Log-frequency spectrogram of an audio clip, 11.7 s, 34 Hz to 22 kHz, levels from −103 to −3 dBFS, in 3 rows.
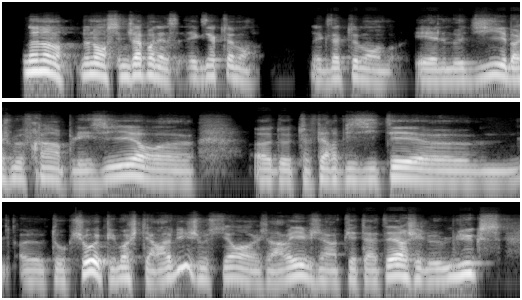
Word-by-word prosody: Non, 210 Hz, +1 st, +7 dB
non, 215 Hz, -1 st, +9 dB, 0.2 s
non, 170 Hz, -, 0 dB
non 170 Hz, -3 st, +6 dB
c'est 150 Hz, -, -4 dB
une 150 Hz, -, 0 dB
japonaise 170 Hz, -6 st, +3 dB
exactement 140 Hz, -4 st, -4 dB, 0.4 s
exactement 115 Hz, -2 st, -5 dB
et 120 Hz, -, -4 dB
elle 120 Hz, 0 st, -2 dB
me 120 Hz, 0 st, -3 dB
dit: 145 Hz, +8 st, -2 dB
«Eh -, -, +3 dB
bah, 130 Hz, -2 st, +2 dB
je 125 Hz, -, -8 dB
me 130 Hz, -, -3 dB
ferai 135 Hz, +2 st, -6 dB
un 125 Hz, -2 st, -2 dB
plaisir, 130 Hz, +6 st, +1 dB
heu, 110 Hz, -2 st, -5 dB, 0.5 s
heu, 120 Hz, 0 st, -3 dB
de 115 Hz, 0 st, -5 dB
te 110 Hz, -, -11 dB
faire 120 Hz, +3 st, -3 dB
visiter, 120 Hz, +4 st, 0 dB
hem 110 Hz, -2 st, -3 dB, 0.2 s
heu, 110 Hz, 0 st, -8 dB
Tokyo.» 115 Hz, -, +5 dB
et -, -, +7 dB
puis 125 Hz, -, -6 dB
moi 140 Hz, -, +1 dB
j'étais 125 Hz, -3 st, -5 dB
ravi, 220 Hz, -, +1 dB
je -, -, -2 dB
me -, -, -5 dB
suis -, -, -14 dB
dit: 135 Hz, -, -4 dB
«Ah, 130 Hz, -4 st, 0 dB
j'arrive 120 Hz, +9 st, 0 dB
j'ai 120 Hz, -1 st, -7 dB
un 110 Hz, -1 st, -6 dB
pied 115 Hz, +1 st, -8 dB
à 110 Hz, -, -4 dB
terre, 155 Hz, +5 st, +6 dB
j'ai 130 Hz, -3 st, -2 dB
le 120 Hz, +1 st, -4 dB
luxe, 160 Hz, +8 st, 0 dB
120 Hz, 245 wpm, -23 LUFS, 115-145 Hz, 0.5 s, non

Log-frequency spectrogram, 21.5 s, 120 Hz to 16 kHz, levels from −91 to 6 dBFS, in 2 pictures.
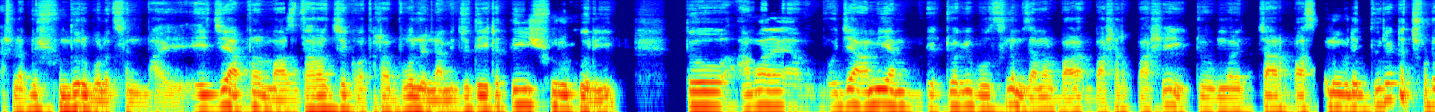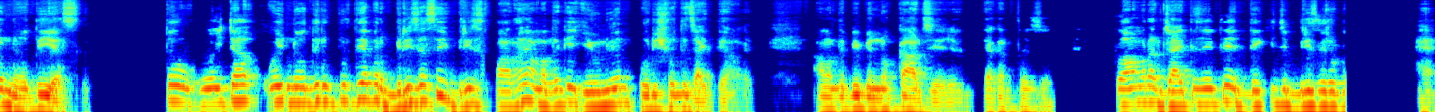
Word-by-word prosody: আসলে 115 Hz, -, -5 dB
আপনি 125 Hz, 0 st, +1 dB
সুন্দর 125 Hz, +2 st, +4 dB
বলেছেন 100 Hz, 0 st, -2 dB
ভাই। 95 Hz, -, -7 dB, 0.2 s
এই 130 Hz, -, +6 dB
যে 165 Hz, -, +5 dB
আপনার 130 Hz, +1 st, -1 dB
মাছ 105 Hz, 0 st, +1 dB
ধরার 125 Hz, +1 st, +4 dB
যে 130 Hz, -, +2 dB
কথাটা 110 Hz, +1 st, -3 dB
বললেন 115 Hz, -3 st, +5 dB
আমি 105 Hz, -, +1 dB
যদি 120 Hz, +2 st, +1 dB
এটাতেই 140 Hz, +6 st, +1 dB
শুরু 140 Hz, -2 st, +4 dB
করি। 110 Hz, -3 st, +3 dB, 0.6 s
তো 150 Hz, -, +5 dB, 0.4 s
আমায় 150 Hz, +2 st, +2 dB, 0.4 s
ওই 140 Hz, -, -4 dB
যে 165 Hz, -, +4 dB
আমি 160 Hz, +2 st, +6 dB, 0.4 s
একটু 130 Hz, +2 st, -11 dB
আগে 150 Hz, +1 st, +1 dB
বলছিলাম 125 Hz, +6 st, 0 dB
যে -, -, -2 dB
আমার 120 Hz, 0 st, 0 dB
বারা 110 Hz, +2 st, 0 dB
বাসার 115 Hz, +3 st, -5 dB
পাশে 115 Hz, +7 st, -5 dB
একটু 115 Hz, +2 st, -10 dB, 0.2 s
মানে 110 Hz, -1 st, 0 dB
৪ 125 Hz, -1 st, +1 dB
৫ 125 Hz, -1 st, -1 dB
কিলোমিটার 135 Hz, -1 st, +2 dB
দূরে 165 Hz, +6 st, 0 dB
একটা 255 Hz, -, 0 dB
ছোট 155 Hz, -, -5 dB, 0.2 s
নদী 115 Hz, +3 st, +3 dB
আছে। -, -, -9 dB, 0.6 s
তো -, -, 0 dB, 0.3 s
ওইটা 175 Hz, +3 st, +2 dB, 0.2 s
ওই 190 Hz, -, +5 dB
নদীর 180 Hz, +2 st, 0 dB
উপর 190 Hz, +2 st, -5 dB
দিয়ে 215 Hz, +2 st, +2 dB
আবার 195 Hz, -5 st, +1 dB
bridge 170 Hz, +6 st, +2 dB
আছে। 255 Hz, -, +1 dB
bridge 165 Hz, +1 st, -1 dB
পার 150 Hz, -1 st, -3 dB
হয়ে 200 Hz, +2 st, -1 dB
আমাদেরকে 160 Hz, +2 st, 0 dB
ইউনিয়ন 155 Hz, +4 st, +2 dB
পরিষদে 130 Hz, +1 st, -1 dB
যাইতে 95 Hz, -, -6 dB
হয়, -, -, -21 dB, 0.5 s
আমাদের 120 Hz, -1 st, -2 dB
বিভিন্ন 120 Hz, -3 st, +3 dB
কাজে 110 Hz, -4 st, -2 dB
য -, -, -9 dB, 0.2 s
দেখার 110 Hz, 0 st, -7 dB, 0.2 s
জ -, -, -16 dB, 0.5 s
তো -, -, -12 dB
আমরা 180 Hz, +1 st, -3 dB
যাইতে, 150 Hz, +2 st, 0 dB
যাইতে 170 Hz, +3 st, 0 dB, 0.2 s
দেখি 155 Hz, +2 st, -2 dB
যে -, -, +1 dB
bridge 150 Hz, +1 st, +2 dB
এর 150 Hz, -, +2 dB
উপ 145 Hz, -, -6 dB, 0.6 s
হ্যাঁ 105 Hz, -3 st, -10 dB
135 Hz, 205 wpm, -19 LUFS, 120-160 Hz, 0.6 s, এই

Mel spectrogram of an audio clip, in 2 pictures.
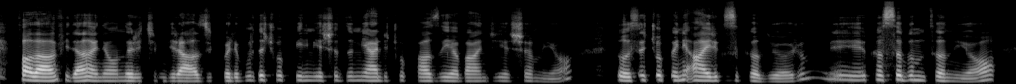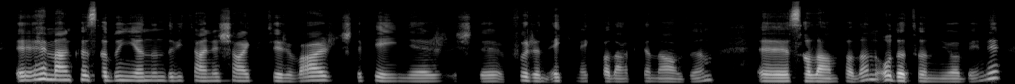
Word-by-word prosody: falan 180 Hz, -4 st, +10 dB
filan, 170 Hz, -6 st, +3 dB
Hani 170 Hz, -2 st, +2 dB
onlar 165 Hz, 0 st, +1 dB
için 160 Hz, 0 st, -11 dB
birazcık 155 Hz, +1 st, +1 dB
böyle; 165 Hz, -1 st, -1 dB
burada, 195 Hz, +2 st, -1 dB
çok 205 Hz, 0 st, -9 dB
benim 185 Hz, -2 st, -6 dB
yaşadığım 185 Hz, 0 st, -5 dB
yerde 175 Hz, -1 st, +2 dB
çok 185 Hz, +2 st, -17 dB
fazla 170 Hz, -1 st, -1 dB
yabancı 160 Hz, 0 st, -3 dB
yaşamıyor. 155 Hz, -, -7 dB, 0.5 s
Dolayısıyla 185 Hz, +3 st, +1 dB
çok 215 Hz, -1 st, -1 dB
hani 210 Hz, +3 st, -1 dB
ayrıksı 185 Hz, 0 st, +3 dB
kalıyorum. 145 Hz, -, -5 dB, 0.6 s
Kasabım 210 Hz, -2 st, +3 dB
tanıyor, 160 Hz, +1 st, -3 dB, 0.4 s
eee, 190 Hz, +2 st, +1 dB
hemen 215 Hz, -3 st, +4 dB
kasabın 200 Hz, -2 st, +1 dB
yanında 180 Hz, -1 st, -4 dB
bir 180 Hz, +1 st, -12 dB
tane 170 Hz, -2 st, -3 dB
şarküteri 165 Hz, -3 st, -3 dB
var; 190 Hz, +3 st, +1 dB
işte 165 Hz, -, -9 dB
peynir, 150 Hz, -2 st, -6 dB
işte 145 Hz, -2 st, -9 dB
fırın, 155 Hz, -6 st, -4 dB
ekmek 155 Hz, -3 st, -8 dB
falan 140 Hz, -2 st, -6 dB
filan 145 Hz, +1 st, -16 dB
aldığım, 140 Hz, -, -9 dB, 0.5 s
ııı, 150 Hz, -1 st, +3 dB
salam 150 Hz, -2 st, +3 dB
falan 160 Hz, -, -5 dB
o 210 Hz, -4 st, 0 dB
da 170 Hz, -2 st, +6 dB
tanıyor 140 Hz, -3 st, -7 dB
beni. 220 Hz, -, -5 dB
170 Hz, 135 wpm, -25 LUFS, 150-190 Hz, 0.6 s, falan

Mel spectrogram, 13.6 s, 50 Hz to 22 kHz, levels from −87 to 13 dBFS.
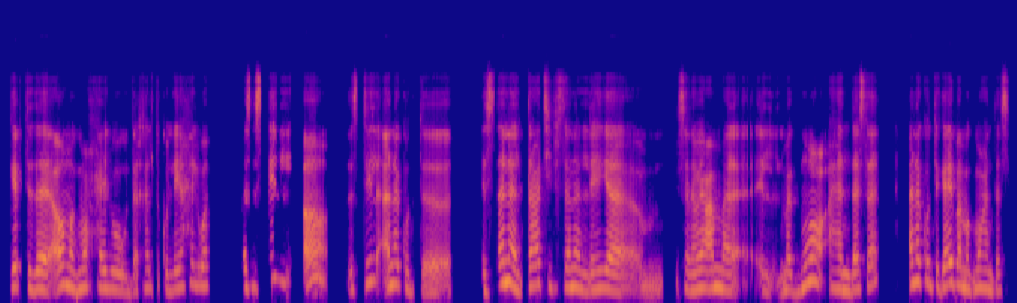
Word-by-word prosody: جِبت 215 Hz, -2 st, +1 dB
ده 190 Hz, 0 st, +5 dB
آه، 220 Hz, -, +7 dB
مجموع 210 Hz, -2 st, 0 dB
حلو 195 Hz, -3 st, -3 dB
ودخلت 205 Hz, +7 st, -9 dB
كلية 195 Hz, +2 st, -3 dB
حلوة، 225 Hz, -1 st, -5 dB, 0.5 s
بس 210 Hz, -, +1 dB
still 270 Hz, +7 st, -1 dB, 0.2 s
آه، -, -, +5 dB, 0.3 s
still 245 Hz, +8 st, -4 dB
أنا 240 Hz, +2 st, +4 dB
كنت 195 Hz, -6 st, -11 dB, 0.9 s
السنة 225 Hz, +4 st, +4 dB
بتاعتي 225 Hz, +2 st, -1 dB
في -, -, -14 dB
السنة 210 Hz, 0 st, -1 dB
اللي 185 Hz, -1 st, -3 dB
هي 195 Hz, 0 st, +2 dB
آمم، 175 Hz, -2 st, -1 dB, 0.2 s
ثانوية 190 Hz, +1 st, 0 dB
عامة 205 Hz, -2 st, +4 dB
ال 315 Hz, -, -7 dB
المجموع 205 Hz, -, +1 dB
هندسة، 190 Hz, +3 st, 0 dB, 0.4 s
أنا 265 Hz, +3 st, +4 dB
كنت 255 Hz, -5 st, -5 dB
جايبة 235 Hz, +3 st, +3 dB
مجموع 200 Hz, 0 st, -1 dB
هندسة. 180 Hz, -1 st, -5 dB
205 Hz, 135 wpm, -25 LUFS, 190-230 Hz, 0.9 s, آه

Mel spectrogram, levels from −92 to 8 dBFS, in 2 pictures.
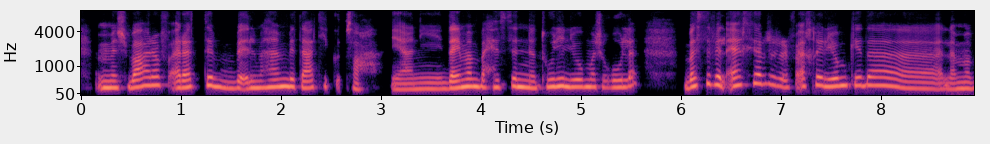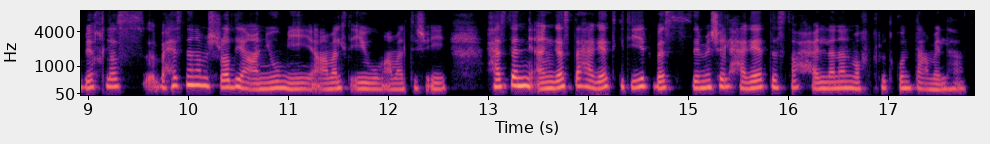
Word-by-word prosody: مش 195 Hz, +1 st, +1 dB
باعرف 260 Hz, +5 st, +2 dB
أرتِّب 210 Hz, -1 st, +1 dB
المهام 200 Hz, +6 st, +3 dB
بتاعتي 205 Hz, -2 st, -1 dB
ك -, -, -17 dB
صح، -, -, -9 dB
يعني 165 Hz, +2 st, -4 dB
دايماً 195 Hz, +6 st, +5 dB
باحِسّ 215 Hz, -1 st, 0 dB
إن 215 Hz, -4 st, +4 dB
طول 220 Hz, +3 st, +1 dB
اليوم 220 Hz, -2 st, +4 dB
مشغولة، 210 Hz, +3 st, -2 dB, 0.5 s
بس 250 Hz, +8 st, +1 dB
في 280 Hz, -, +2 dB
الآخر 270 Hz, -1 st, 0 dB
في 210 Hz, -, -11 dB
آخر 240 Hz, +3 st, -1 dB
اليوم 240 Hz, +1 st, +4 dB
كده 260 Hz, 0 st, -1 dB, 0.7 s
لمّا 175 Hz, +2 st, -4 dB
بيخلص 225 Hz, +4 st, -4 dB
باحِسّ 240 Hz, +5 st, -3 dB
إن 275 Hz, -, +8 dB
أنا 270 Hz, -, +5 dB
مش 250 Hz, -3 st, -1 dB
راضية 210 Hz, 0 st, +2 dB
عن 165 Hz, -1 st, -2 dB
يومي 170 Hz, -3 st, -1 dB
عملت 175 Hz, +4 st, -4 dB
إيه 175 Hz, 0 st, -2 dB
وما 165 Hz, -1 st, -5 dB
عملتش 165 Hz, +4 st, -7 dB
إيه، 165 Hz, +2 st, -5 dB, 0.4 s
حاسَّة 235 Hz, +3 st, +3 dB
إني 250 Hz, -1 st, +7 dB
أنجزت 205 Hz, +6 st, +1 dB
حاجات 210 Hz, -3 st, +1 dB
كتير 220 Hz, +1 st, 0 dB
بس 195 Hz, 0 st, -3 dB
مش 205 Hz, +4 st, +1 dB
الحاجات 215 Hz, -1 st, 0 dB
الصح 205 Hz, 0 st, -6 dB
اللي 180 Hz, +1 st, -1 dB
أنا 185 Hz, -, 0 dB
المفروض 190 Hz, +1 st, -5 dB
كنت 185 Hz, 0 st, -4 dB
أعملها، 165 Hz, +1 st, -6 dB
205 Hz, 165 wpm, -23 LUFS, 185-230 Hz, 0.7 s, إن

